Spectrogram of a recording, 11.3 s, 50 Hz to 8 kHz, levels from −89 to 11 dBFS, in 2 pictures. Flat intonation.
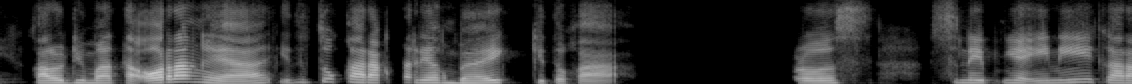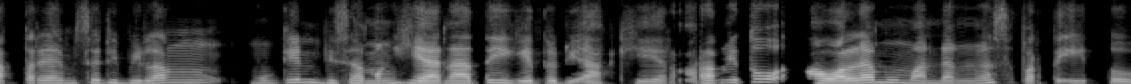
Yes: narrow, 2.2 semitones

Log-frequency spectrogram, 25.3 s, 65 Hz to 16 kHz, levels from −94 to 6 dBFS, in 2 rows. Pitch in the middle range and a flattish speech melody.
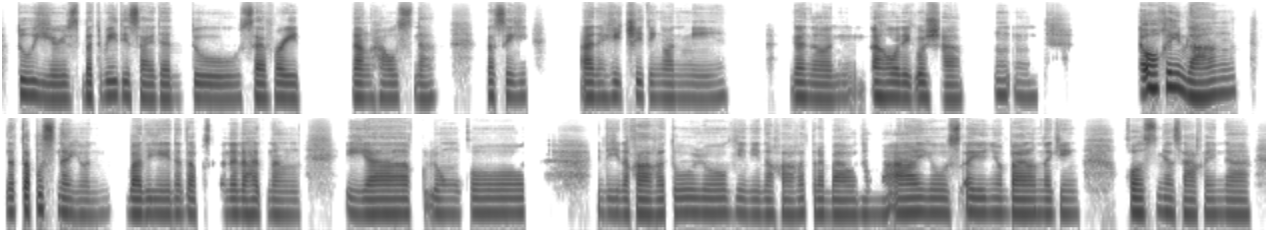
Yes: medium, 150 Hz; narrow, 1.1 semitones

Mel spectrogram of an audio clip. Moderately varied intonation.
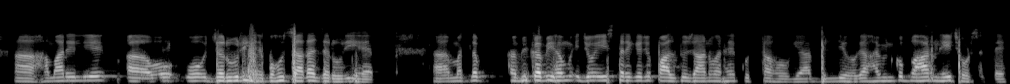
Yes: average, 3.1 semitones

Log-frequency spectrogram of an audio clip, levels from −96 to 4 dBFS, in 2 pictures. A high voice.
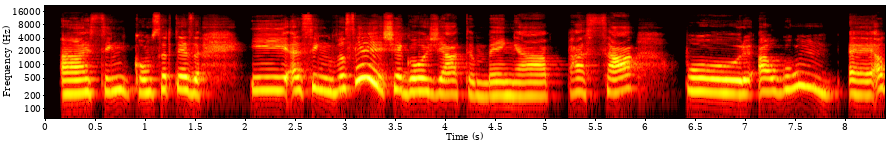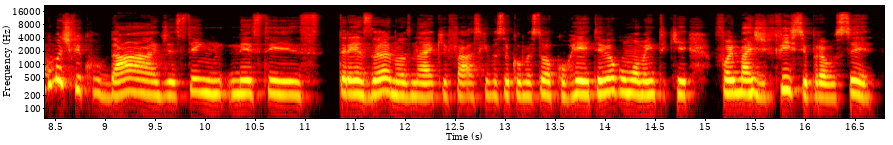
Yes: high, 225 Hz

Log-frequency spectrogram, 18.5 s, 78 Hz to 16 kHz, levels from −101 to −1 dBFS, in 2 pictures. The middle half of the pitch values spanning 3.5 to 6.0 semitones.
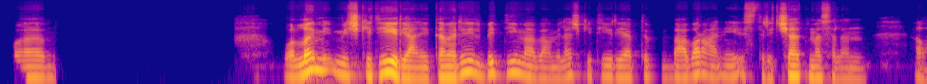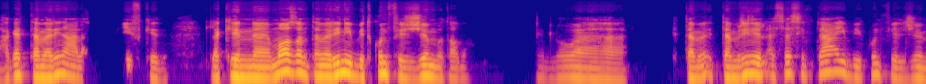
No: average, 3.0 semitones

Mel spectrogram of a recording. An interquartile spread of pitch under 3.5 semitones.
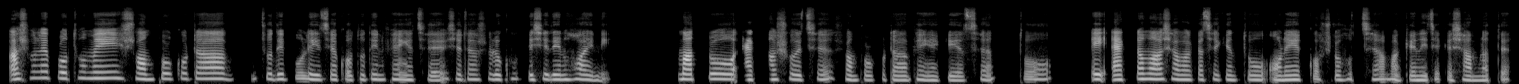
Yes: average, 2.7 semitones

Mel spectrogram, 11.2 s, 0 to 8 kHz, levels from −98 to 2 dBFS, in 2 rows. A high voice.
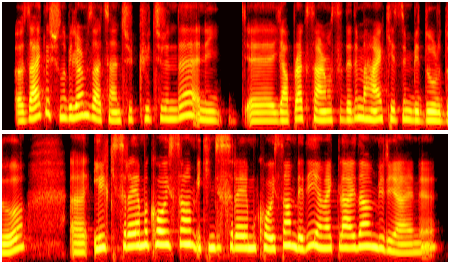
Yes: high, 205 Hz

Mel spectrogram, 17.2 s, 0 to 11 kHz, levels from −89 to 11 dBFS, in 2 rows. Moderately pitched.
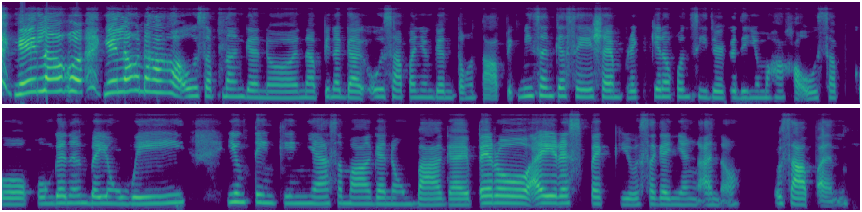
No: high, 225 Hz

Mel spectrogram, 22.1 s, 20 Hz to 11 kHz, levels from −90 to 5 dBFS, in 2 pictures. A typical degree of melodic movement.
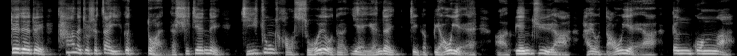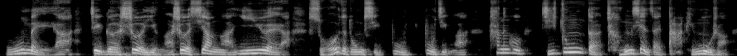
No: wide, 6.4 semitones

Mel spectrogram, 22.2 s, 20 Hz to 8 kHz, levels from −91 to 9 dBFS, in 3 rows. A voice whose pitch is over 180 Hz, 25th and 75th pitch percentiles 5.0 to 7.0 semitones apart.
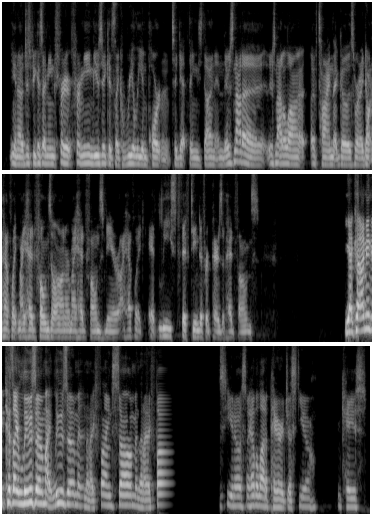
No: low, 135 Hz; wide, 5.5 semitones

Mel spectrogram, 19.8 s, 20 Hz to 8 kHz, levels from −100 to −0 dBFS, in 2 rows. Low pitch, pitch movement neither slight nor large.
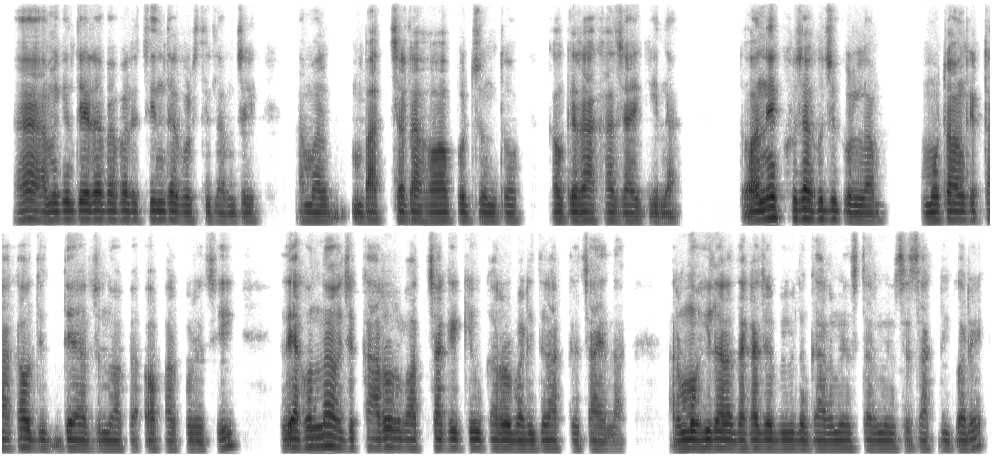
No: low, 105 Hz; narrow, 2.0 semitones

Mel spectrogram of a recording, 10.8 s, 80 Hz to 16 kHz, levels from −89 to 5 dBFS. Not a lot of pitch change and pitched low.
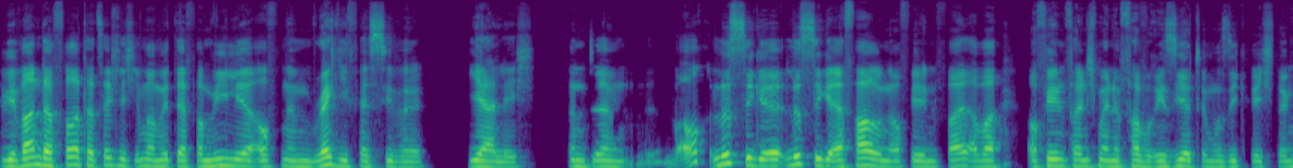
Yes: narrow, 2.3 semitones; low, 130 Hz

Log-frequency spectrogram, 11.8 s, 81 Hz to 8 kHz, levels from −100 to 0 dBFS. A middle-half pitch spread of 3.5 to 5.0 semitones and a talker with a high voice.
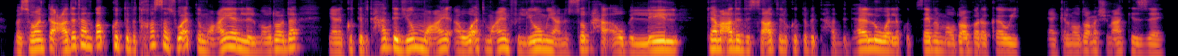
No: average, 4.2 semitones; low, 135 Hz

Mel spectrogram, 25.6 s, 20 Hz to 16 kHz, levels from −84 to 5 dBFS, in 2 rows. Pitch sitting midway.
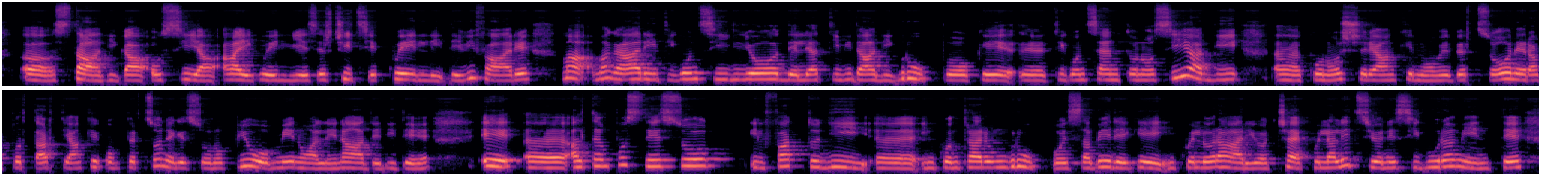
No: high, 220 Hz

